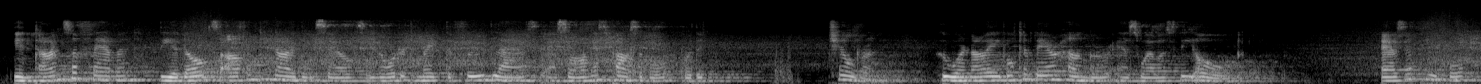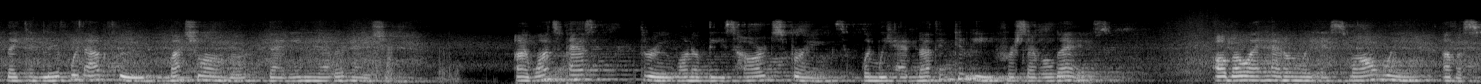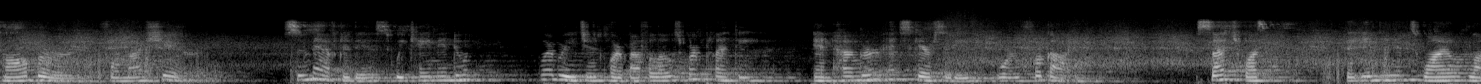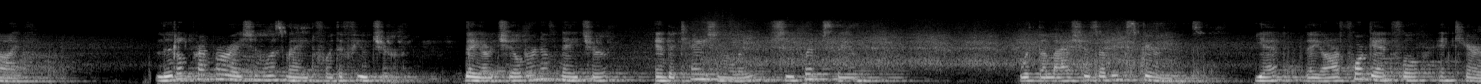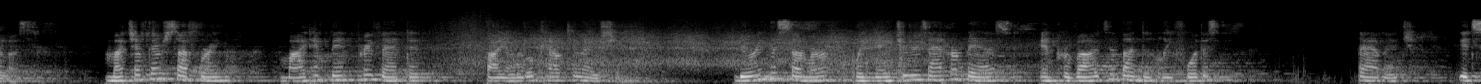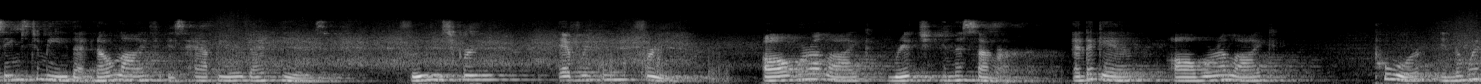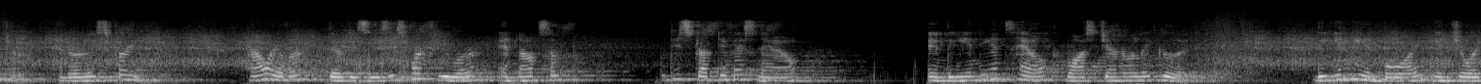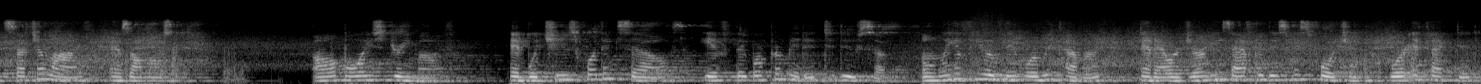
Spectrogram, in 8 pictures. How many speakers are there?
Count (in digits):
1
